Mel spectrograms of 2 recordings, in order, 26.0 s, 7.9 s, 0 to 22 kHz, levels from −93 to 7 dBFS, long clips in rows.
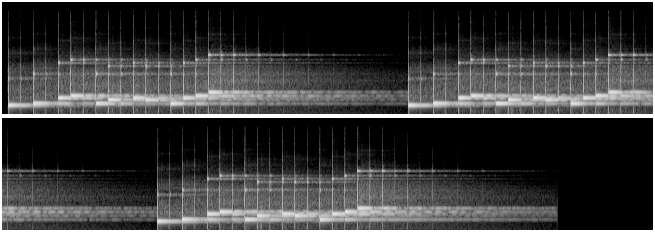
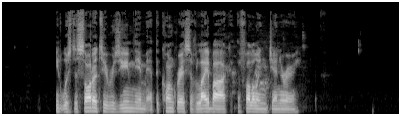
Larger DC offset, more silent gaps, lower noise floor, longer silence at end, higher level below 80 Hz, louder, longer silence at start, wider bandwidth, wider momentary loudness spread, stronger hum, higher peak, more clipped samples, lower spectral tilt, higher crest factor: neither; neither; second, -49 dBFS vs -85 dBFS; first, 3.45 s vs 2.05 s; about the same, -56 dBFS vs -60 dBFS; first, -13 LUFS vs -18 LUFS; second, 0.1 s vs 1.05 s; second, 6.8 kHz vs 16 kHz; first, 19 LU vs 13 LU; neither; about the same, 0 dBFS vs -2 dBFS; neither; about the same, -5.5 dB/octave vs -4.5 dB/octave; about the same, 14 dB vs 18 dB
